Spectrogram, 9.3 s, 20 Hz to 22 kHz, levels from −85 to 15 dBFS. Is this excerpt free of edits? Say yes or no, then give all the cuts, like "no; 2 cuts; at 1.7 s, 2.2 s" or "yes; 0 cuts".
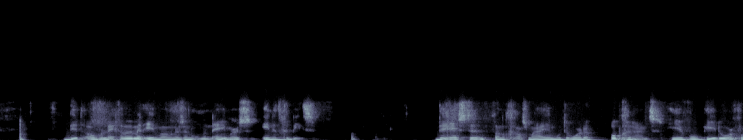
yes; 0 cuts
